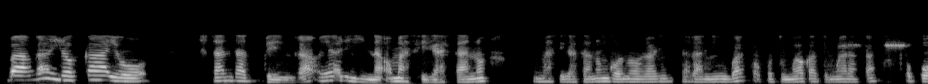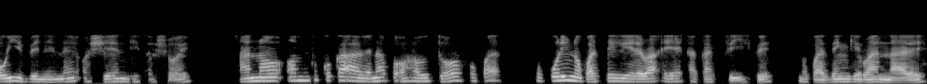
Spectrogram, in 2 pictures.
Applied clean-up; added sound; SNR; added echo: neural mask model Resemble Enhance denoiser.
